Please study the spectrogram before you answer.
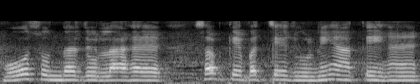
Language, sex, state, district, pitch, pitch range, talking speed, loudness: Hindi, female, Haryana, Jhajjar, 200 Hz, 190-215 Hz, 130 wpm, -16 LUFS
